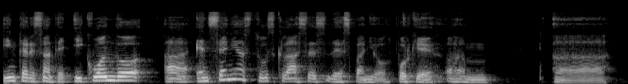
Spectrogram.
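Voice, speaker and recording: A Spanish student co-hosting a casual podcast speaks slowly and haltingly, with a Mexican-influenced Spanish accent. His medium-pitched voice is warm, and he hesitates often, searching for words amid many fillers.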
